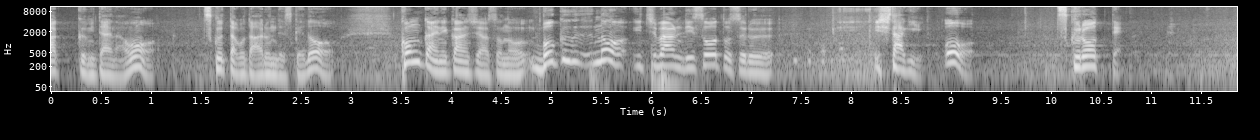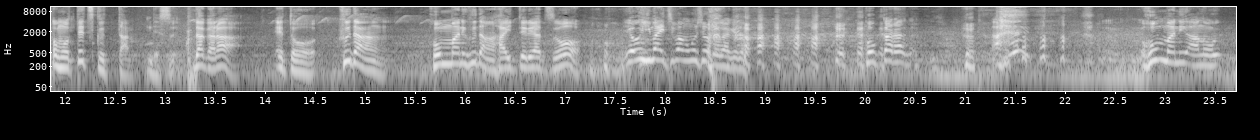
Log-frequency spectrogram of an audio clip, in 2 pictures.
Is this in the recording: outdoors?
yes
